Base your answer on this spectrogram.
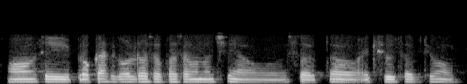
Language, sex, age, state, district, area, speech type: Odia, male, 18-30, Odisha, Kandhamal, rural, conversation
